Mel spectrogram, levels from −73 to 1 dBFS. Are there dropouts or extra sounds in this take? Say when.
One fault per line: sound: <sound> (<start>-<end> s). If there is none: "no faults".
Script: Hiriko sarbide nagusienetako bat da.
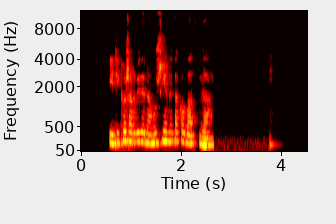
no faults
